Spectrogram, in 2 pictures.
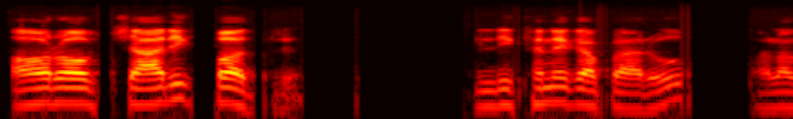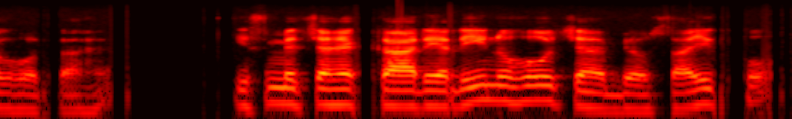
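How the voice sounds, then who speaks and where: Male teacher giving a slow classroom lecture, mid-pitched voice, dull dry lo-fi recording. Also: darkish tone, dry recording. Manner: slow, deliberate explaining with examples. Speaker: Hindi teacher.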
